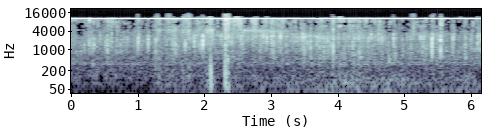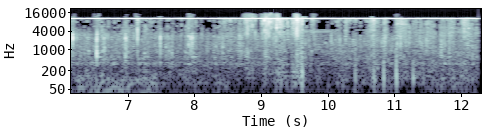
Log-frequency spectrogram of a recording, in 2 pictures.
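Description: Steady crunching of wheels and paws on a gravel trail as two harnessed dogs pull a wheeled rig, with many small crackles, clicks and rattles.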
